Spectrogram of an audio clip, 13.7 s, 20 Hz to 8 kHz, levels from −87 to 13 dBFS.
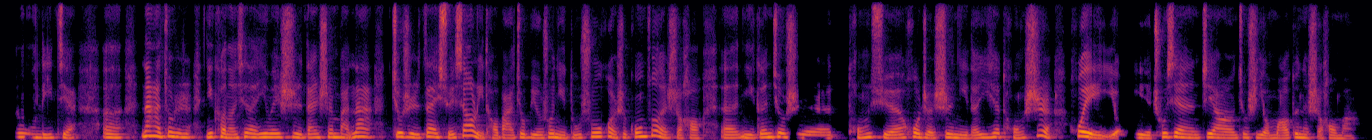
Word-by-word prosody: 嗯， 210 Hz, -4 st, -1 dB
理 180 Hz, 0 st, 0 dB
解， 185 Hz, -3 st, -3 dB, 0.2 s
呃， 195 Hz, -4 st, +1 dB, 0.2 s
那 270 Hz, 0 st, +5 dB
就 240 Hz, +1 st, +3 dB
是- 205 Hz, -3 st, +1 dB
你 215 Hz, -, +3 dB
可 220 Hz, -1 st, +2 dB
能 180 Hz, -1 st, -1 dB
现 225 Hz, +4 st, +1 dB
在 205 Hz, -, +2 dB
因 205 Hz, +2 st, +4 dB
为 205 Hz, 0 st, +4 dB
是 205 Hz, -1 st, -1 dB
单 195 Hz, +1 st, -2 dB
身 210 Hz, 0 st, +1 dB
吧- 200 Hz, -, 0 dB
那 230 Hz, -1 st, +1 dB, 0.2 s
就 230 Hz, -, +3 dB
是 205 Hz, -4 st, +1 dB
在 225 Hz, +3 st, +1 dB
学 205 Hz, -3 st, +1 dB
校 295 Hz, +8 st, +1 dB
里 -, -, +2 dB
头 160 Hz, -, -5 dB
吧， 160 Hz, -1 st, -5 dB
就 195 Hz, +3 st, 0 dB
比 180 Hz, -2 st, -2 dB
如 165 Hz, -, -2 dB
说 205 Hz, +4 st, +1 dB
你 185 Hz, -4 st, +2 dB
读 170 Hz, 0 st, -5 dB
书 230 Hz, +6 st, +1 dB
或 235 Hz, -1 st, 0 dB
者 -, -, 0 dB
是 190 Hz, -, -4 dB
工 230 Hz, +5 st, +3 dB
作 285 Hz, +2 st, -1 dB
的 220 Hz, -, +1 dB
时 170 Hz, -2 st, -6 dB
候， 155 Hz, 0 st, -6 dB, 0.2 s
呃， 170 Hz, 0 st, -2 dB
你 170 Hz, -, 0 dB
跟 200 Hz, +4 st, +2 dB
就 220 Hz, +1 st, +3 dB
是 190 Hz, -, -6 dB, 0.4 s
同 190 Hz, +2 st, -1 dB
学 180 Hz, -5 st, -1 dB
或 215 Hz, +3 st, +2 dB
者 180 Hz, -4 st, 0 dB
是 195 Hz, +4 st, 0 dB
你 170 Hz, -3 st, 0 dB
的 155 Hz, +1 st, -4 dB
一 185 Hz, -, +1 dB
些 215 Hz, +2 st, +1 dB
同 175 Hz, -5 st, -6 dB
事 255 Hz, +4 st, -1 dB, 0.2 s
会 230 Hz, -10 st, +6 dB
有 -, -, -1 dB
也 175 Hz, -3 st, 0 dB
出 220 Hz, -, 0 dB
现 200 Hz, -6 st, +2 dB
这 205 Hz, -, +1 dB
样 170 Hz, -3 st, -2 dB
就 185 Hz, +2 st, -4 dB
是 180 Hz, 0 st, -5 dB
有 160 Hz, -, 0 dB
矛 155 Hz, 0 st, -3 dB
盾 195 Hz, +4 st, 0 dB
的 180 Hz, -, +1 dB
时 170 Hz, -, -6 dB
候 160 Hz, -2 st, -4 dB
吗？ 140 Hz, 0 st, -9 dB
195 Hz, 325 characters per minute, -22 LUFS, 175-215 Hz, 0.4 s, 会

